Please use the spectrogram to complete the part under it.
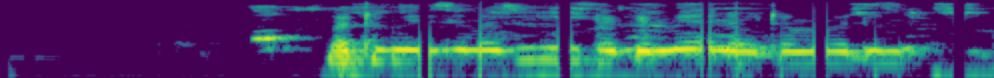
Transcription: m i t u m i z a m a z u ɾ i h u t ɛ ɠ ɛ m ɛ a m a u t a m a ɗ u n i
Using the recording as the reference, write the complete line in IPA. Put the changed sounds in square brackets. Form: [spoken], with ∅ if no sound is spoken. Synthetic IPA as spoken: m [a] t u m i z [i] m a z u ɾ i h u t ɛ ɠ ɛ m ɛ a [n] a u t a m a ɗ u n i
